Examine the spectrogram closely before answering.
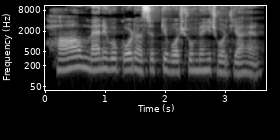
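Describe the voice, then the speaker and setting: A man voicing a serious, troubled and reserved young man in an audio novel, speaking gravely and reluctantly. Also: fairly high pitch, steady tone, a little slow, natural voice. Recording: long hall reverb on voice.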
